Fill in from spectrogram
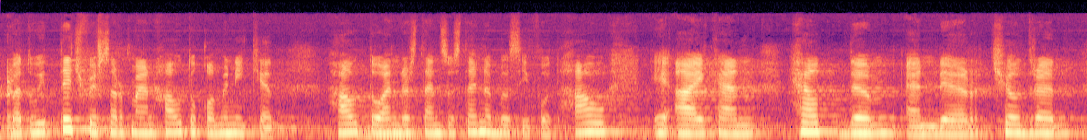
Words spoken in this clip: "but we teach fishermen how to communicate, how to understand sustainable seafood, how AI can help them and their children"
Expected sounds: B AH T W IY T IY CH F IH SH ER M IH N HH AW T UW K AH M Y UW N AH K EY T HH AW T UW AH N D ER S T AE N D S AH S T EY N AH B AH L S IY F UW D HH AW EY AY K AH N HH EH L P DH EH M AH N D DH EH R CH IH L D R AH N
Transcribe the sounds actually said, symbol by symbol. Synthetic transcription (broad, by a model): B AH T W IY T IY CH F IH S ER M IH N HH AW T UW K AH M Y UW N AH K EY T HH AW T UW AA N D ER S T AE N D S AH S T EY N AH B AH L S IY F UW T HH AW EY AY K AH N HH EH L P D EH M AH N D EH R CH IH L D R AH N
